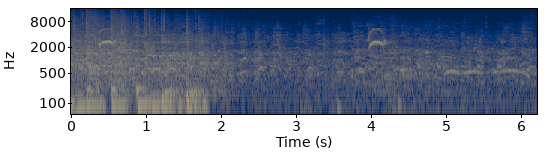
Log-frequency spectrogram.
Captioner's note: blows whistle; whistle blows; whistle blows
